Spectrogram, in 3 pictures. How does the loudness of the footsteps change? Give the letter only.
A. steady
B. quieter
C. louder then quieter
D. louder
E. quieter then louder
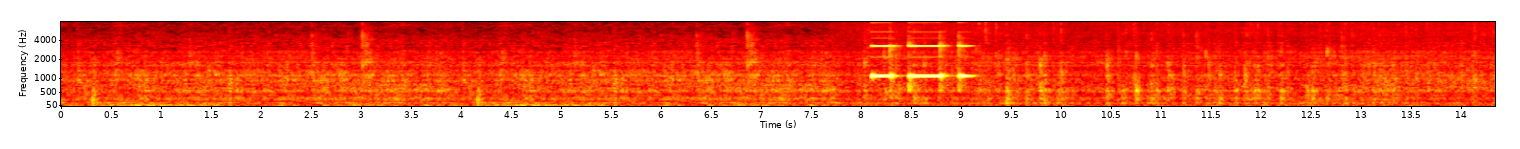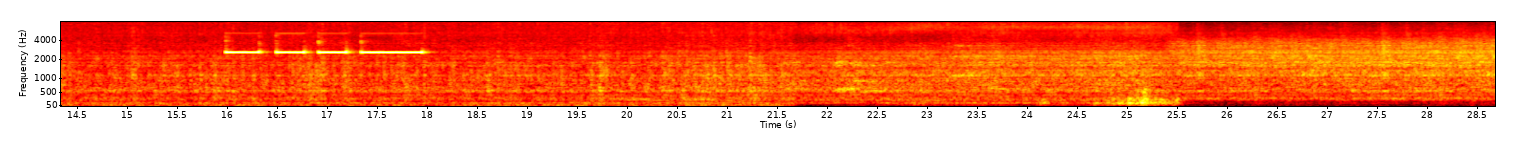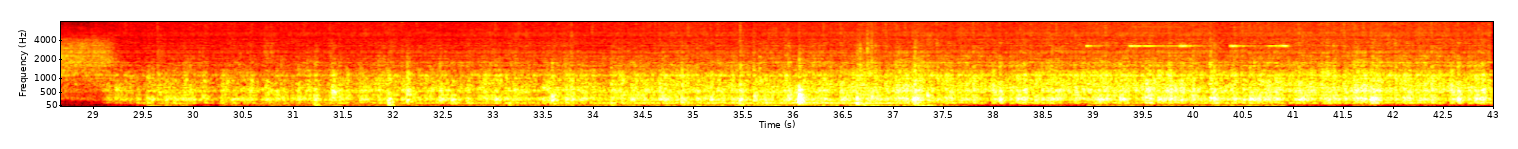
D.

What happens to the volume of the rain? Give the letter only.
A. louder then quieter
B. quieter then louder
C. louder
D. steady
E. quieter
C.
